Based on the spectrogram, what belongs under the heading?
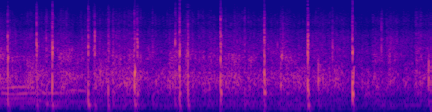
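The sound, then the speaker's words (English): An audience applauds steadily as the stars and director are introduced: a dense patter of many hands with sharp, prominent claps popping out of the wash, and a faint murmur of voices mixed in underneath. “I said to you, James, that you couldn't hear your name over the rapturous applause.”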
